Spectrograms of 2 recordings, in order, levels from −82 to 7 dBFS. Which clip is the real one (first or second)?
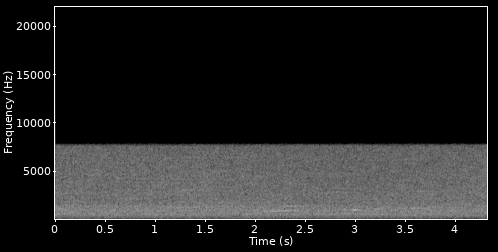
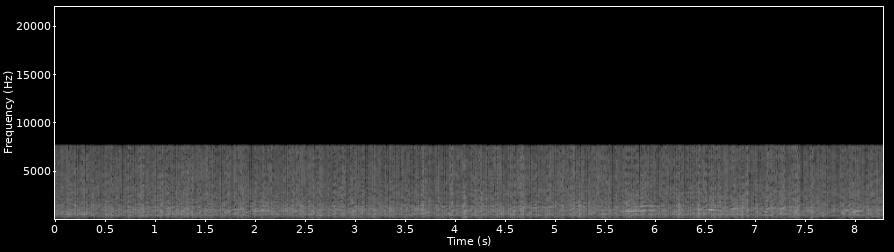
first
